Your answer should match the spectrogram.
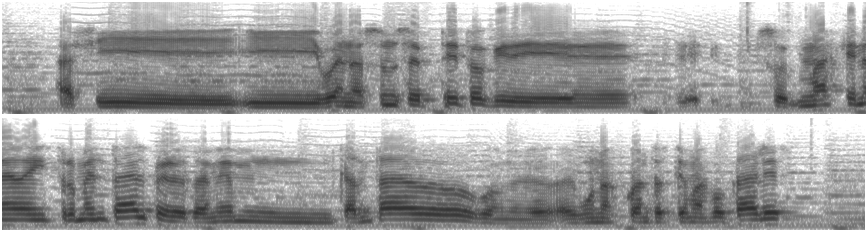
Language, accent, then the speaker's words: Spanish; Paraná, Entre Ríos, Argentina; En Santa Fe, yo soy de Paraná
